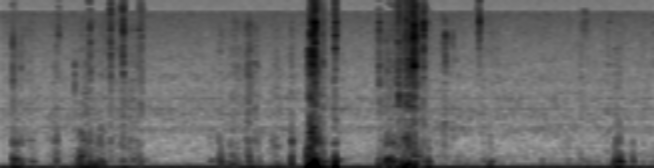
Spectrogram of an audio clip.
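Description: Fingertips tap and work the plastic lid on top of a tall, hollow, cylindrical cardboard Pringles chip can held in one hand near the mic. Soft, dull taps and scratchy rustles come in irregular bursts, with the loudest cluster around the middle. A steady low hum runs underneath throughout.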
